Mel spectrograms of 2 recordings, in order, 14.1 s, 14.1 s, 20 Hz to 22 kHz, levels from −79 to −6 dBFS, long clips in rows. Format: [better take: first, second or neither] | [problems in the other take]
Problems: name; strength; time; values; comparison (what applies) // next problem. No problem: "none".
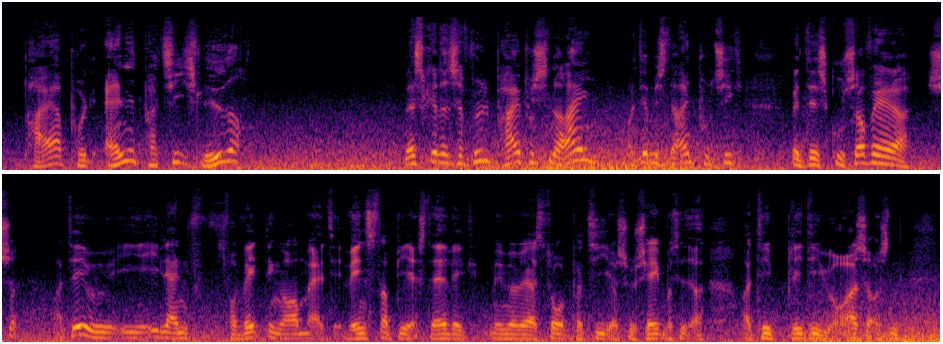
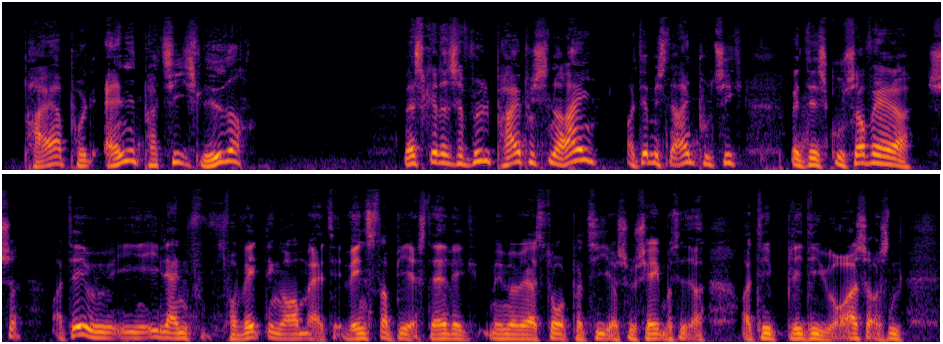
second | wind noise on the microphone; occasional gusts; 15 dB below the speech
